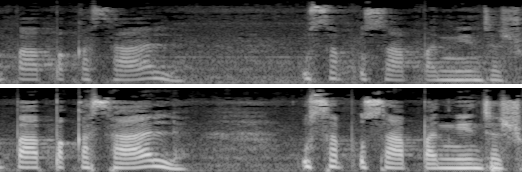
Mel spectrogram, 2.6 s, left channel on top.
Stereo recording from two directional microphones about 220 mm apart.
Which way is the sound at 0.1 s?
45° right (ahead or behind).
